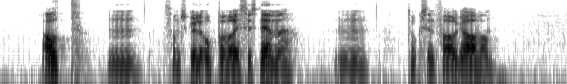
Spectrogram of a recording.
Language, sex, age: Norwegian, male, 27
